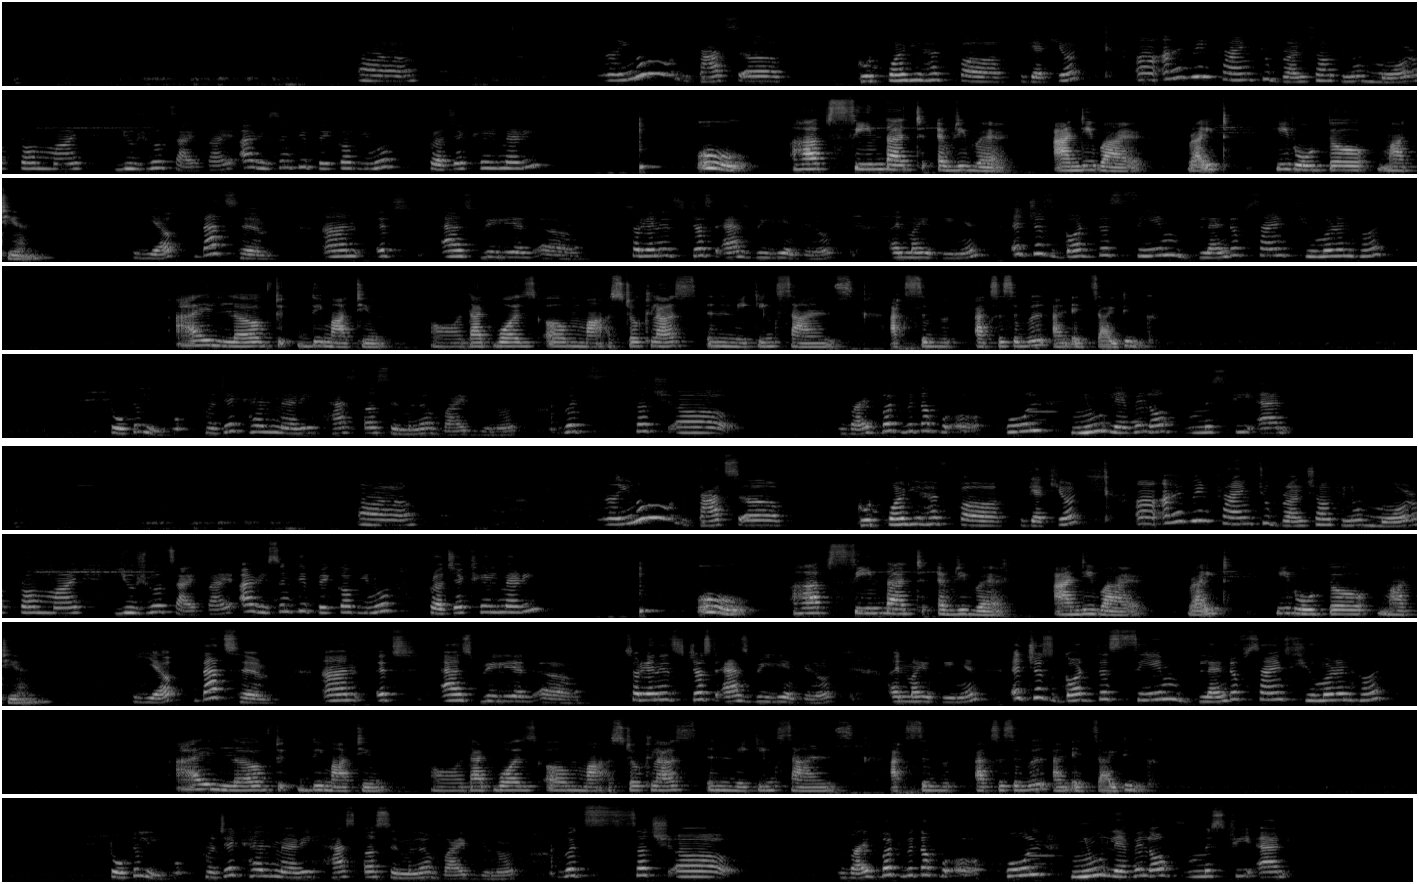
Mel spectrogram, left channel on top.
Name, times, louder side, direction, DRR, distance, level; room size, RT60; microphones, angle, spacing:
voice 1, 3.6-4.1 6.0-7.8 8.6-18.1 18.4-19.5 29.6-31.0 31.5-32.4 32.7-34.1 34.5-38.1 38.4-42.1 57.7-58.2 58.6-61.7 62.2-62.6 62.9-64.0 65.0-66.4 66.6-69.5, right 3 dB, 85° right, 0.8 m, -37 dB
voice 2, 21.1-21.6 22.0-24.2 24.7-25.5 26.0-26.5 26.9-28.7 44.2-46.3 46.7-50.9 51.3-51.9 52.2-53.9, left 2 dB, 45° left, 1.4 m, -34 dB
6.3 x 4.5 x 3.4 m
head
